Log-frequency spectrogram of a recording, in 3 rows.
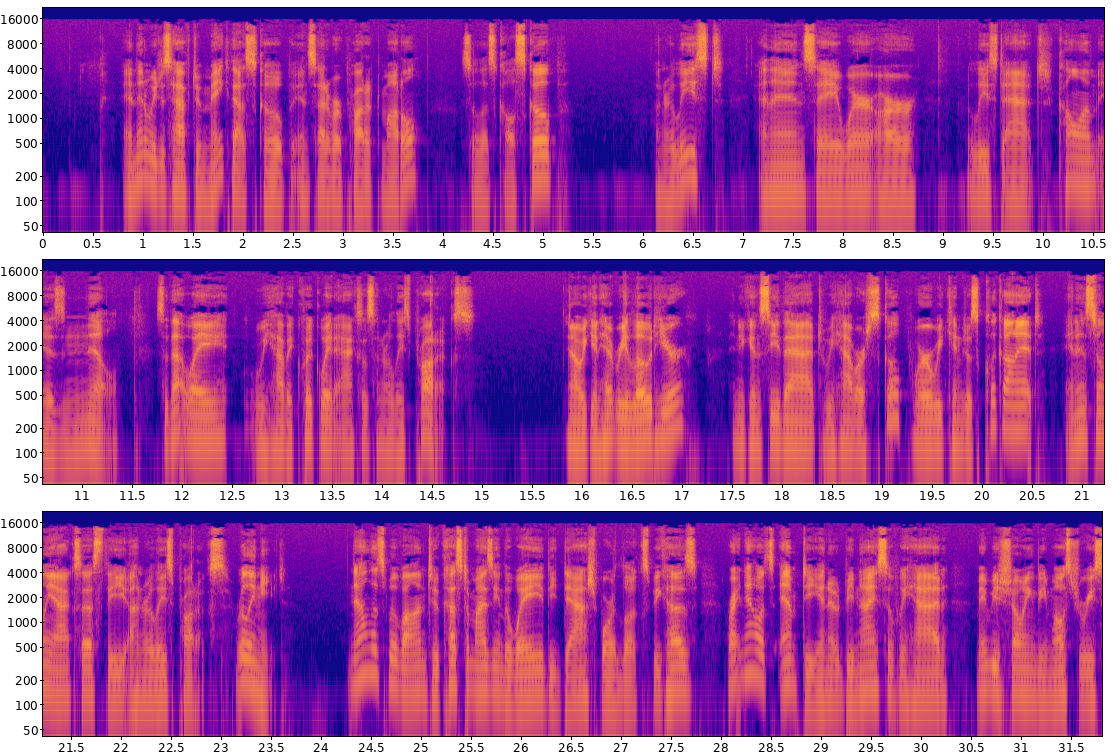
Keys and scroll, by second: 0.4 super+s, 4.2 super+Return, 10.6 ctrl+l, 11.0 super+s, 12.8 alt+super+Left, 16.5 super+r.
